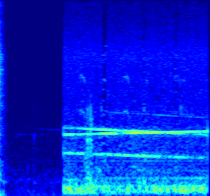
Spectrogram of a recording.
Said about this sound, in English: And the audio will sound extremely weird. Some sirens right there, and at the very end you'll hear this.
